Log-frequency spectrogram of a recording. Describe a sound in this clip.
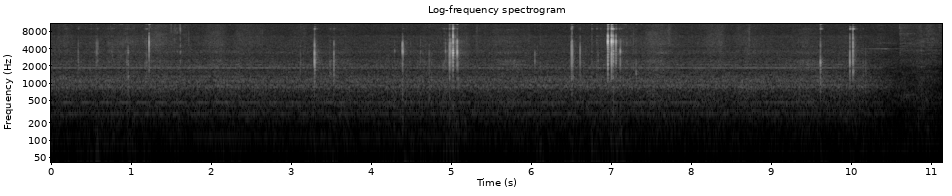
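Brass parts click and clink softly as hands handle them.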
